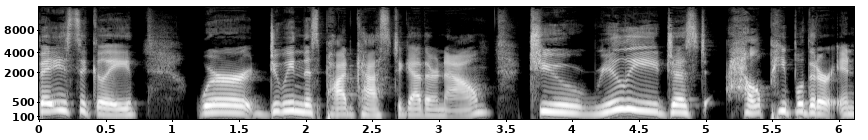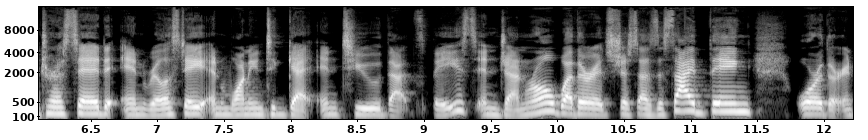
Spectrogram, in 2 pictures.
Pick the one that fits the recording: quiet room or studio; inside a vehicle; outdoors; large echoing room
quiet room or studio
